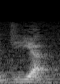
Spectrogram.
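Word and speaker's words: ਜੀਅ: The jiya, it's not G. We pronounce it wrong.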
